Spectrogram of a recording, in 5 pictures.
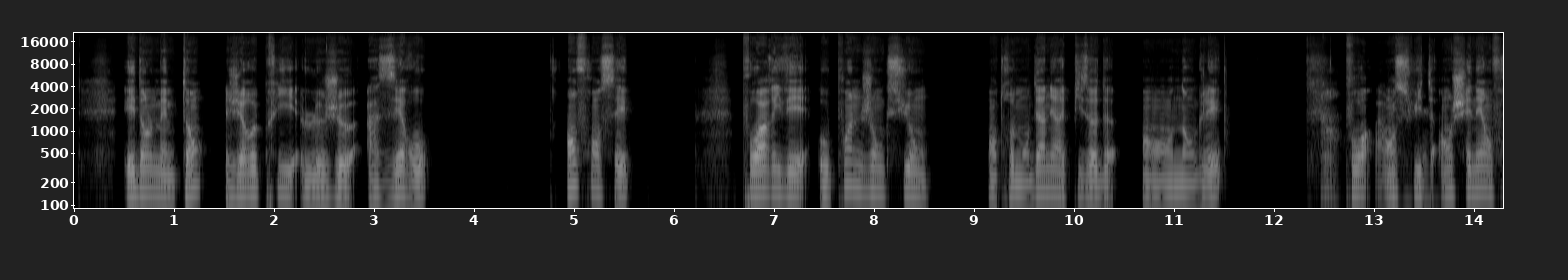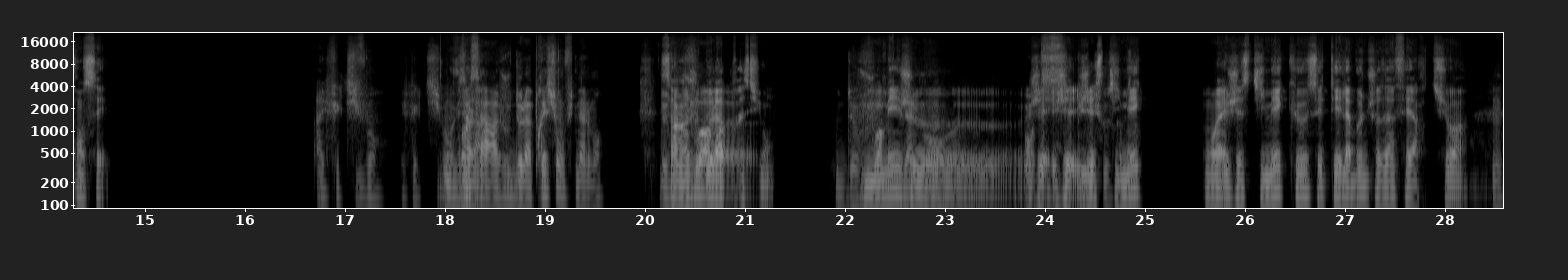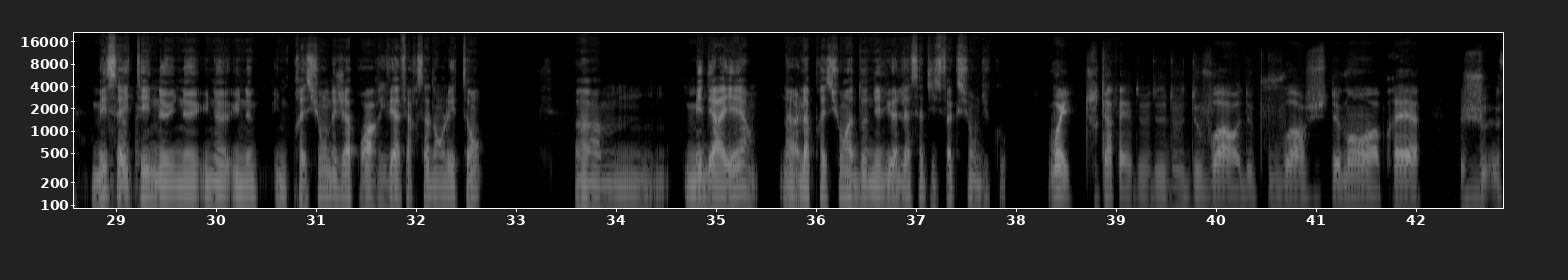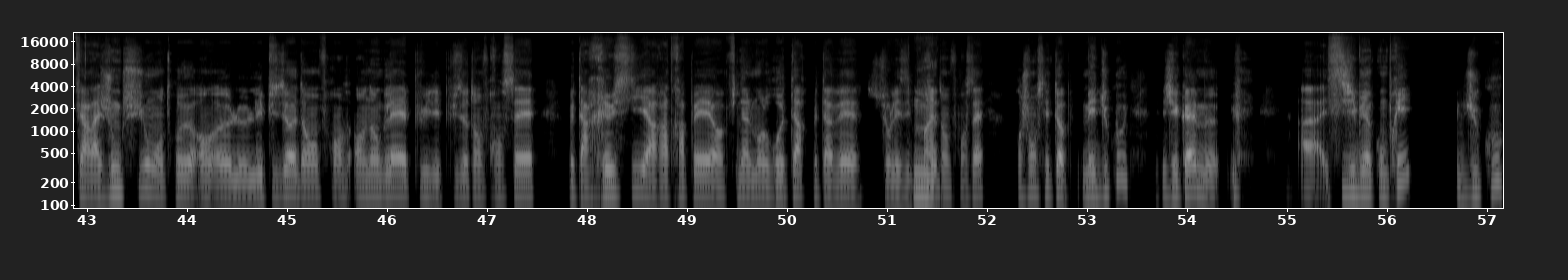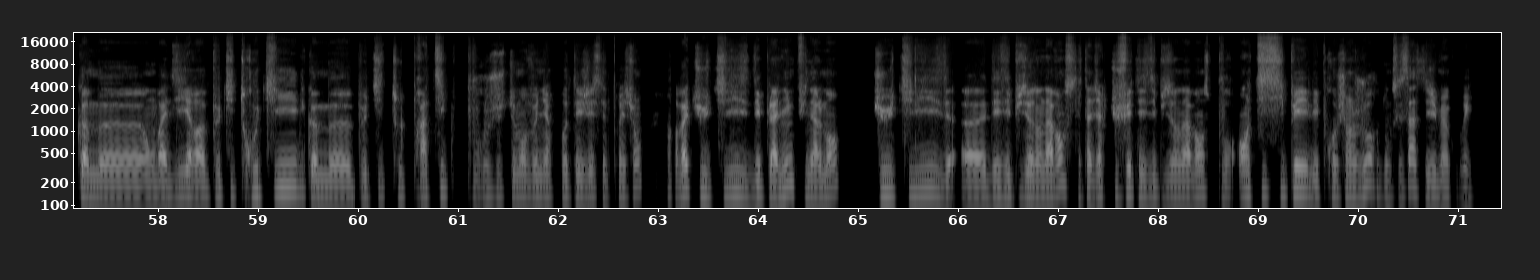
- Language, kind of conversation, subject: French, podcast, Comment gères-tu la pression de devoir produire du contenu pour les réseaux sociaux ?
- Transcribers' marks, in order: stressed: "jonction"; stressed: "réussi"; chuckle; other background noise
